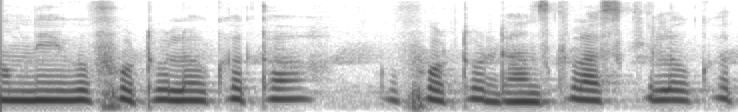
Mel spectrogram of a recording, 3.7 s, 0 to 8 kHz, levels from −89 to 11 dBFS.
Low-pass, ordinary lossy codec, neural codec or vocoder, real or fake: none; none; none; real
